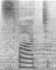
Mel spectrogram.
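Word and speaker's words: Safed: it is spelled sa Fe D but it's pronounced but he arrived in the city of thought in 1570 at that time thought was the home of a thriving spiritual community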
